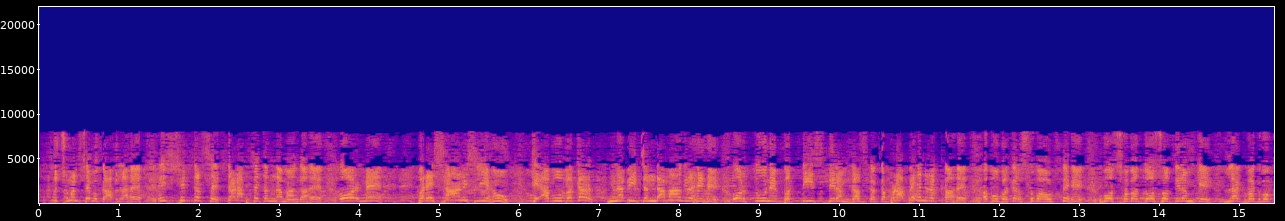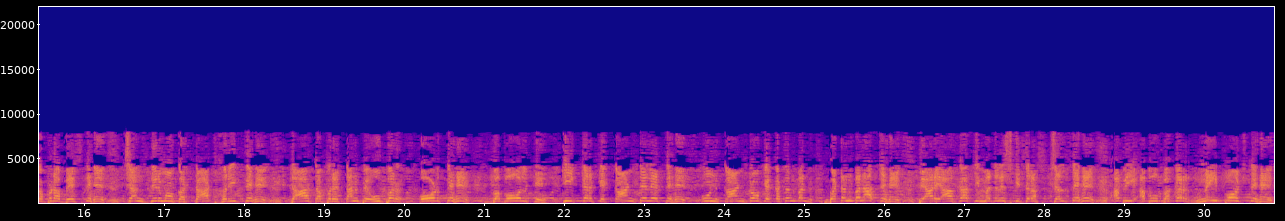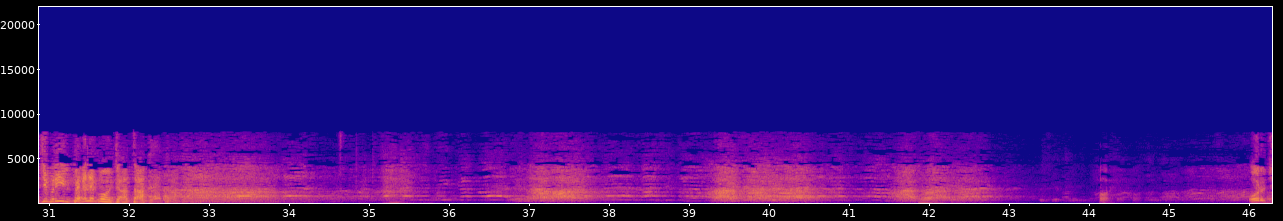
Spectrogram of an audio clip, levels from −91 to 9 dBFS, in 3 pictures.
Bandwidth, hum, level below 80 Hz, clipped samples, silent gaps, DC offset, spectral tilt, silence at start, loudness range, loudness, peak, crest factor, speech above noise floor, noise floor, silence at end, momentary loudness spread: 8.4 kHz; none; -50 dBFS; under 0.1%; none; under 0.1%; -3 dB/octave; 0 s; 13 LU; -20 LUFS; -2 dBFS; 18 dB; 36 dB; -57 dBFS; 0 s; 14 LU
